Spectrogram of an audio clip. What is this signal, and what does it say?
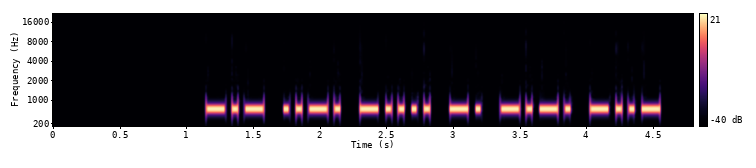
Morse code, heard as a keyed tone, about 25 wpm, 700 Hz. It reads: KF6NCX
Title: K1USN SST QSO Practice - 25wpm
